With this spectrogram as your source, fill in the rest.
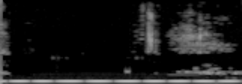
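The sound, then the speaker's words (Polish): A steady, pure binaural beat tone, produced by two tones a few hertz apart, that swells and fades in a smooth, regular wobble about five times a second, heard alone at moderate volume with no voices. “Tu jest jeden dźwięk, tu jest drugi, różniący się tam o e, pewną częstotliwość, o kilka herców, i w efekcie mamy dźwięk, który brzmi mniej więcej tak.”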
